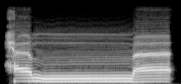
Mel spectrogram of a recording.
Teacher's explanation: মিমের সাথে তিন সেকেন্ড পরিমাণ গুন্নাহ করে ধরে রাখবো।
